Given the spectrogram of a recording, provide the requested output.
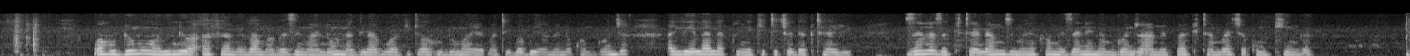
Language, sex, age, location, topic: Swahili, female, 18-24, Kisumu, health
